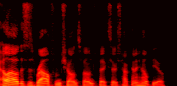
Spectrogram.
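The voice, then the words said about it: Customer service phone voice. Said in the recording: “when I used to take like technical phone calls, I had a wildly different voice.”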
